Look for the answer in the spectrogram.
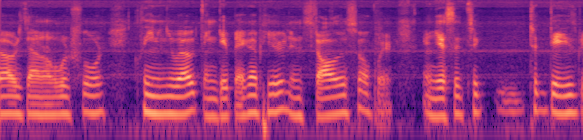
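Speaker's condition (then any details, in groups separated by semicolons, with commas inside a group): Cerebral palsy; diplegia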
